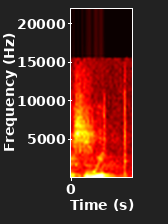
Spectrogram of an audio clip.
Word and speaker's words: huit: Huit. ¿Así? Sí. ¿Lo dije bien? – Sí. – En francés. – Huit.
